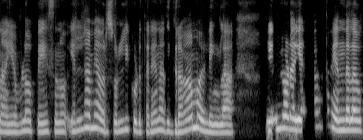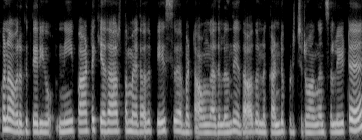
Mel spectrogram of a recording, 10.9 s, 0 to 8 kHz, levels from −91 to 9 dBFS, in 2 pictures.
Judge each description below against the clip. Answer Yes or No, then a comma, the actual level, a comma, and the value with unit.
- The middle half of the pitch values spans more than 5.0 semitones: No, average, 3.2 semitones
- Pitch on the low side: No, high, 195 Hz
